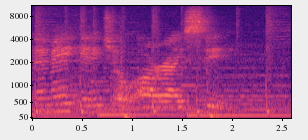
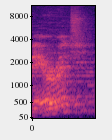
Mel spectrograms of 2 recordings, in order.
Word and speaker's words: Mahoric: It's spelled M-A-H-O-R-I-C. Please say it. M-A-H-O-R-I-C? Is it Mayorich? No, men can't say it because it's Mahoric.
